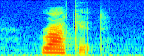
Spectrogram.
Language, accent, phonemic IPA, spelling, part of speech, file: English, US, /ˈɹɑk.ɪt/, rocket, noun / verb, En-us-rocket.ogg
